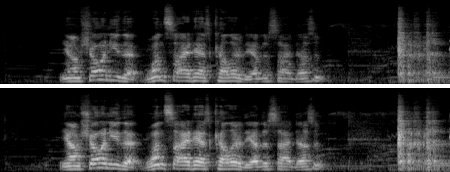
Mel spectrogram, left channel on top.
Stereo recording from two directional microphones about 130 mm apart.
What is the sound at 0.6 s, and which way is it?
Speech, 20° left (ahead or behind).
